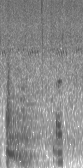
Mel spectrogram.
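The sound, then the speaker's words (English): A tiger growls twice in short, throaty bursts, the first louder and the second a moment later, against a faint steady background hum. “Growls back.”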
